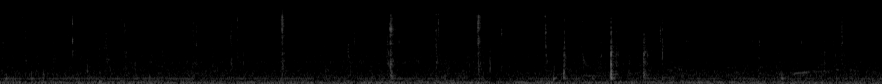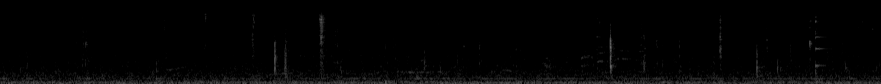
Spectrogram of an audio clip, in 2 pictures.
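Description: Two people chewing soft chicken and papaya, with scattered small mouth clicks and smacks. A faint steady hum lies underneath.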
